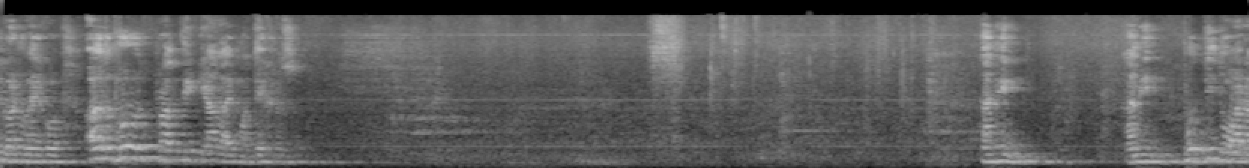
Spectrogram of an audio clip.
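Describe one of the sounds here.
A middle-aged man speaks with animation into a microphone in an echoing room.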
